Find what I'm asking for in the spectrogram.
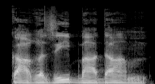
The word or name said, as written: काग़ज़ी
